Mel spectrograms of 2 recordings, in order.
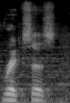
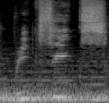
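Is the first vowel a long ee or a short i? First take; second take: short i; long ee. First: The first vowel is a short i sound. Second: The first vowel is a long ee sound. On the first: The speaker calls it right. "It looks like it should be pronounced Rixus" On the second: The speaker calls it wrong. "those long E's like Rixix, because that sounds weird"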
